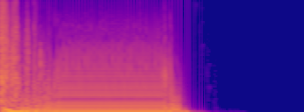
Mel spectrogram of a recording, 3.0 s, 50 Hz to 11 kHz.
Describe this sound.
Hardstyke Kick 18
bassdrum, distorted-kick, distrotion, Hardcore, Hardcore-Kick, Hardstyle, Hardstyle-Kick, Kick, layered-kick, Rawstyle, Rawstyle-Kick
